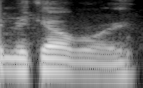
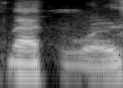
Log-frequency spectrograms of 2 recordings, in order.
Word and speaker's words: McElroy: because I know McElroy, I say McElroy, but it is McElroy.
